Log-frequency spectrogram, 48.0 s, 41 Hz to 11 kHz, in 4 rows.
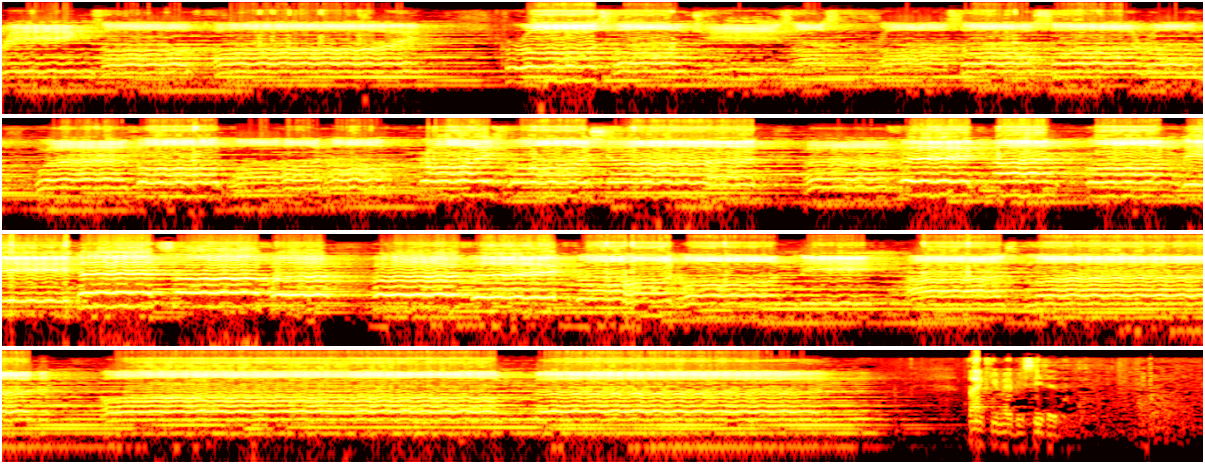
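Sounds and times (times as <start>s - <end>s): person singing with vibrato: 0.0s - 45.8s
sustained accompaniment: 0.0s - 46.6s.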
